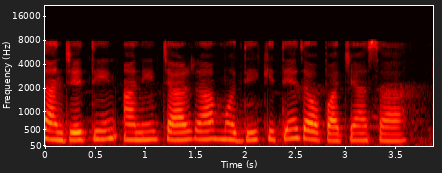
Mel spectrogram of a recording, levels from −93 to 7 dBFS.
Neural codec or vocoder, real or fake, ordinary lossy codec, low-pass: none; real; none; none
